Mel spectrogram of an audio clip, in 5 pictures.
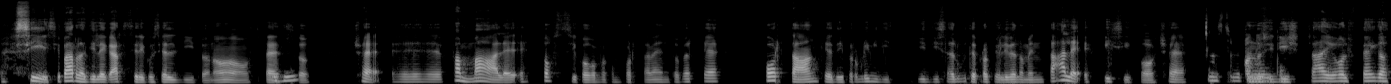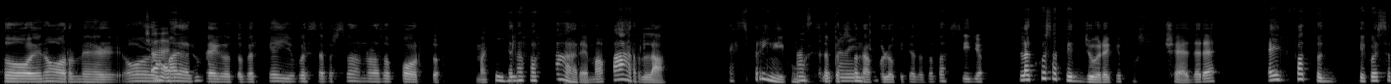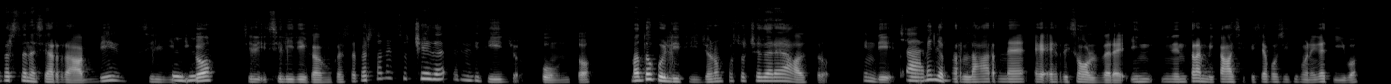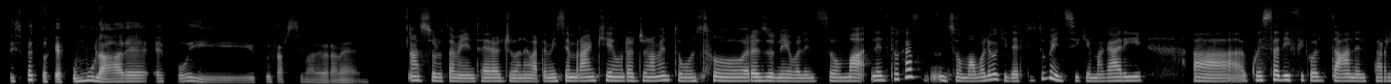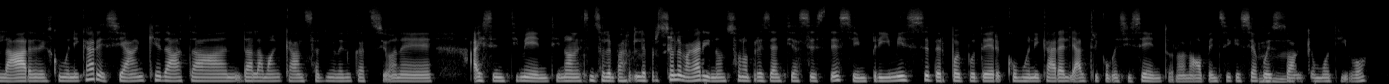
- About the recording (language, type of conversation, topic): Italian, podcast, Come bilanci onestà e tatto nelle parole?
- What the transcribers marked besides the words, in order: "proprio" said as "propio"; "Cioè" said as "ceh"; laughing while speaking: "Certo"; laughing while speaking: "molto"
